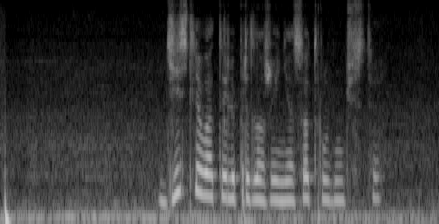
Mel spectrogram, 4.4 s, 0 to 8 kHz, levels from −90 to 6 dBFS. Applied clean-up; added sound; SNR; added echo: none; none; none; none.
